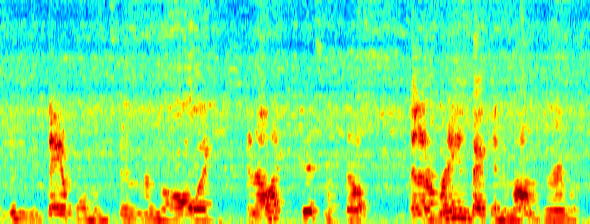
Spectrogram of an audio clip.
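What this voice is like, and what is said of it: Strong regional accent. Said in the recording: “your accent, I swear to God ... I haven't lived enough places at that point to flatten it out ... Mine was really bad, too ... I sound like I have a dip in my mouth.”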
